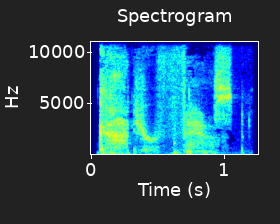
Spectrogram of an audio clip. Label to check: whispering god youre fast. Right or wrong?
Right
